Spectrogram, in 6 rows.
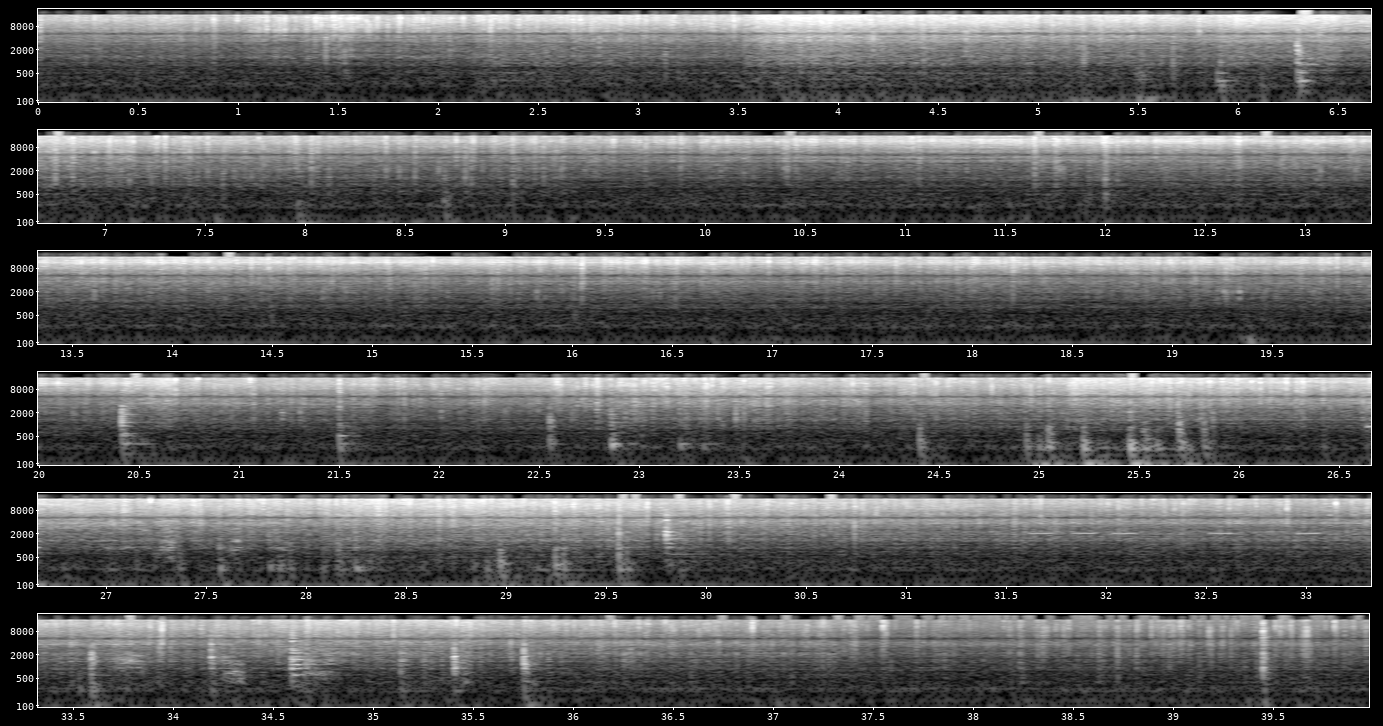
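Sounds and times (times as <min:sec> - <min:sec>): food sizzling in frying pan: 0:00.0 - 0:39.9
utensil scraping a pan: 0:24.4 - 0:30.1, 0:33.5 - 0:35.6.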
